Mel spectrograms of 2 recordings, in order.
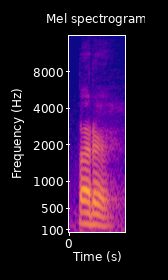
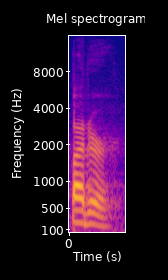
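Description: First: The middle consonant is a quick tap. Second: The same.

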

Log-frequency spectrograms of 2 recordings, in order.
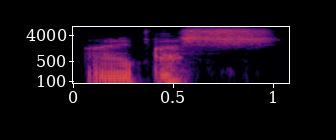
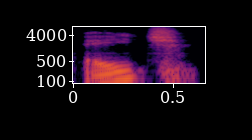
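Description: First: The letter name is said the French way. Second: The letter name is not said the French way. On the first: The speaker calls it right. "en français, on dit H" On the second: The speaker calls it wrong. "Pas H"

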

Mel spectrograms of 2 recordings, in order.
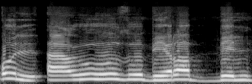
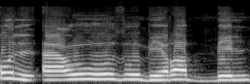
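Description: Both takes have the same delivery.

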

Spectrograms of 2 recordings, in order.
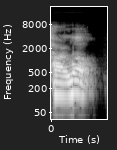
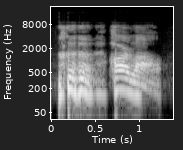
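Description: First: The name is said with its standard pronunciation. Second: The name is said with a variant pronunciation. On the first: The speaker calls it right. "And it's Harlow" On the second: The speaker calls it wrong. "I seem to have a problem mispronouncing Brother Harlow's last name. I like to say Harlow"

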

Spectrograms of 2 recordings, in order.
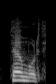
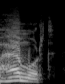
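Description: First: The word begins with a t sound. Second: The word begins with an h sound. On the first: This is the original form of the word. "تامورت هي الأساس" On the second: This is a neighbouring local pronunciation. "في الدوّارة اللي بجنبهم يقولوا هامورت"

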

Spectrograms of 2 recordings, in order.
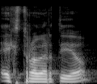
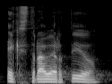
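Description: First: The vowel after 'extr' is an 'o' sound. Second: The vowel after 'extr' is an 'a' sound. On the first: The speaker calls it wrong. "Está mal dicha" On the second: The speaker calls it right. "Extravertido se dice"

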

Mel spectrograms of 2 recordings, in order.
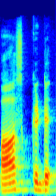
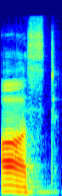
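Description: First: The k and d sounds are both pronounced. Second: The k is silent and it ends in t. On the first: The speaker calls it wrong. "इसको आस्क्ड नहीं बोलना होता" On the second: The speaker calls it right. "यहाँ पे के silent है और डी टी के साउंड से चेंज हो जाएगी"

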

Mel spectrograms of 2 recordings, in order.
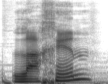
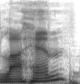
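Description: First: The middle consonant is a raspy throat 'ch'. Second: The middle consonant is a soft breathy 'h'. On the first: The speaker calls it wrong. "this is not a chet, ... so I pronounced it incorrectly" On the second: The speaker calls it right. "this is hey"

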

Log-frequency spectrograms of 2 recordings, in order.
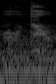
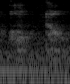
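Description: The two takes are said the same way.

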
